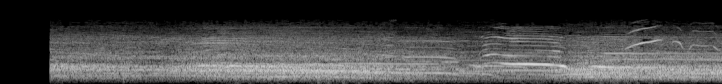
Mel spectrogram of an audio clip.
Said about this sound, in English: There's everybody booing the globalists they put up on the big screens. Carney and Starmer and Mears and the Australian puppet.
